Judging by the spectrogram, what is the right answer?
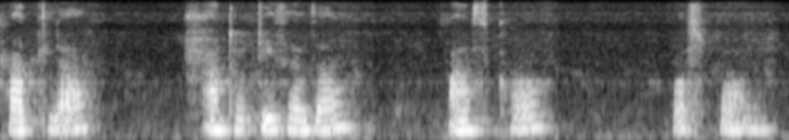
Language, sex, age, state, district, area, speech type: Assamese, female, 18-30, Assam, Jorhat, urban, spontaneous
